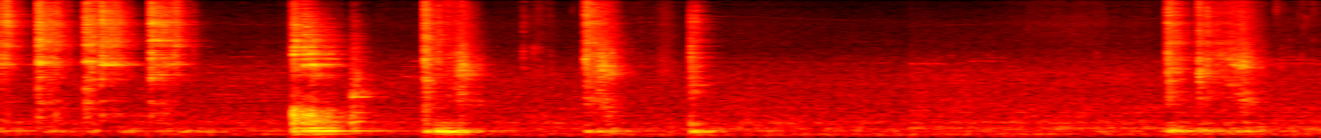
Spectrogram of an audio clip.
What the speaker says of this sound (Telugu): కారం, టమాటా ముద్ద, చల్లారిన ముద్ద మొత్తం అంతా కలుపుకోవాలి బాగా.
